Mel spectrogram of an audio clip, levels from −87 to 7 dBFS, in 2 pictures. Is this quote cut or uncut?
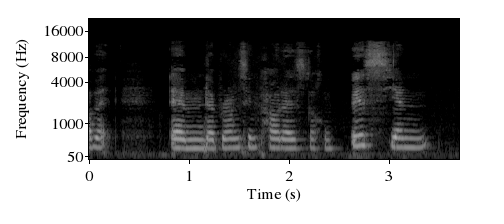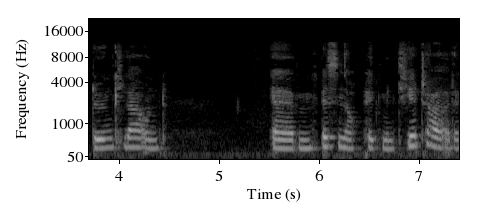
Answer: uncut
